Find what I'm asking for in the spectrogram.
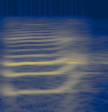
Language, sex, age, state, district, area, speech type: Bodo, female, 30-45, Assam, Chirang, urban, conversation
